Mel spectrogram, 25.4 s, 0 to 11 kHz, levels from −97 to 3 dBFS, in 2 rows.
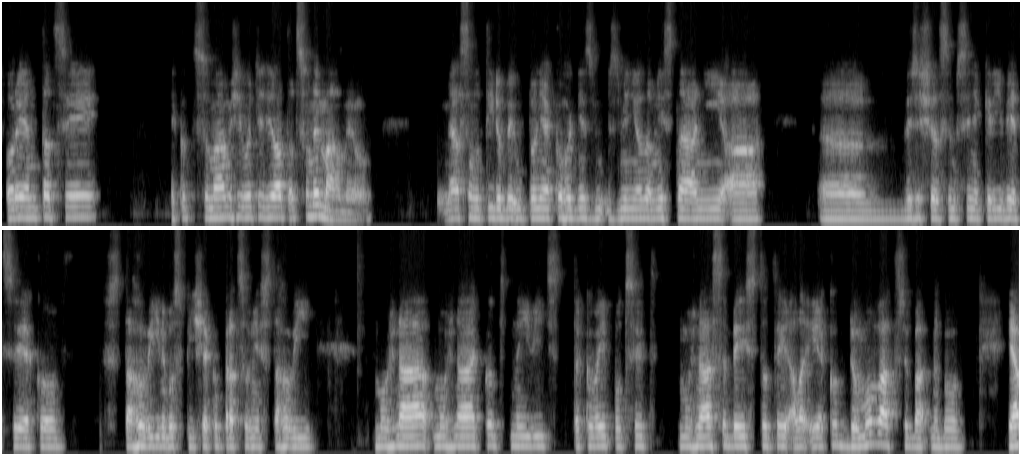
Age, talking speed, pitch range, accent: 30-49, 120 wpm, 130-145 Hz, native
